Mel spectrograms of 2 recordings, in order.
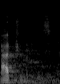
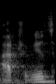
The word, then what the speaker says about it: attribute: When you print object attributes. An object can contain variables which are called attributes and pronounced with the emphasis on the first syllable like attribute, rather than the second syllable like attribute.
